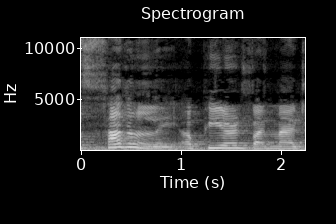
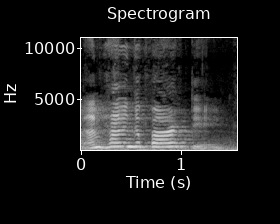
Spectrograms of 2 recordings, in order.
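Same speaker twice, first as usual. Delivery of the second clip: higher, excited hostess; little Miss Fun calling out in a high voice; 8 semitones higher than usual. A narrator's reading. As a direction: share the party news with glee. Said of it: "she cried".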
